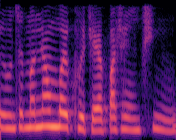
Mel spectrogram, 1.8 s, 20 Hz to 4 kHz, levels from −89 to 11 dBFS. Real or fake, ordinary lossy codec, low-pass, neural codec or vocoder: fake; none; 3.6 kHz; codec, 16 kHz, 1 kbps, FunCodec, trained on Chinese and English, 50 frames a second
